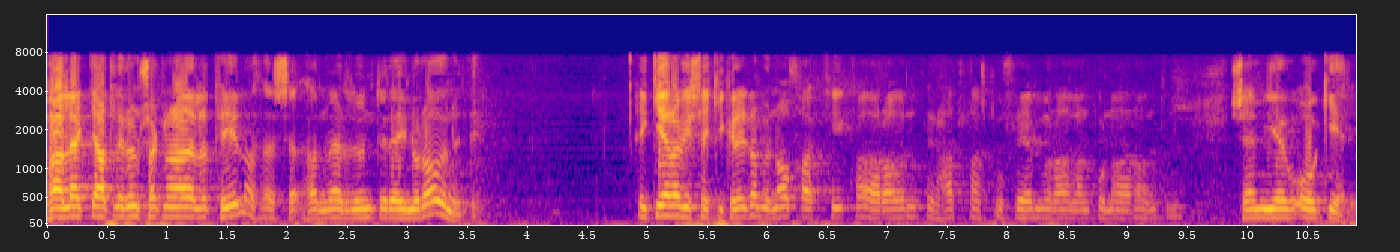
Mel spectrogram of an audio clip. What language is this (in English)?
Icelandic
